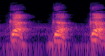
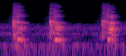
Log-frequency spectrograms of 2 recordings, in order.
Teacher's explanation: throat is making the sound too and I know that because when I put my fingers on my throat and I make the G sound I can feel a vibration in my throat but when I make the k sound c c c it's lighter and it's just in my mouth mostly okay so it's unvoiced and so we'll practice the rest of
